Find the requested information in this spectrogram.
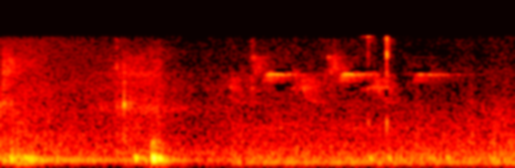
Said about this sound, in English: We have birds chirping while we wait.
